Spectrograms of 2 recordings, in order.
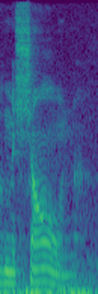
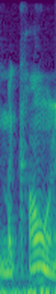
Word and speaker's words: Michonne: I was trying to like pronounce it McCone in my head, but I guess that's obviously wrong. I figured it'd be Michonne.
